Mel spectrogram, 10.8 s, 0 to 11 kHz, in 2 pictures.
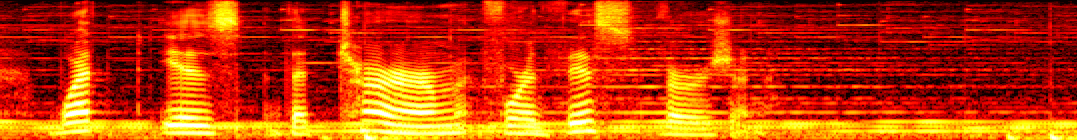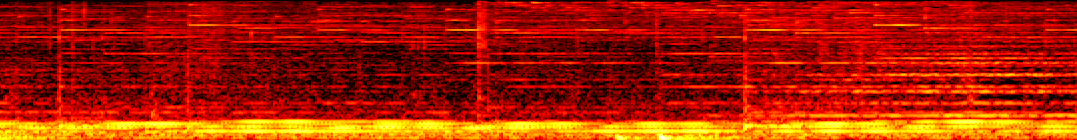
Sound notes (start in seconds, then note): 5.3 whispering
